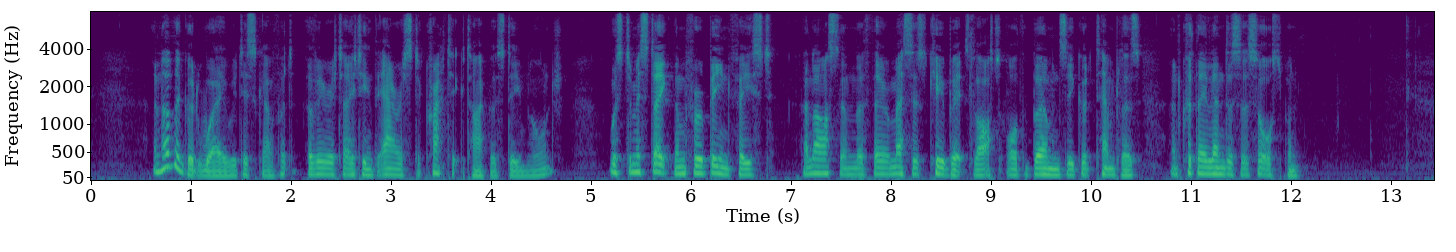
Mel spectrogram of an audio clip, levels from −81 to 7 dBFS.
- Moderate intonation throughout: Yes, average, 3.4 semitones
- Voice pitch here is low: Yes, low, 105 Hz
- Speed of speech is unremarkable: Yes, average, 185 wpm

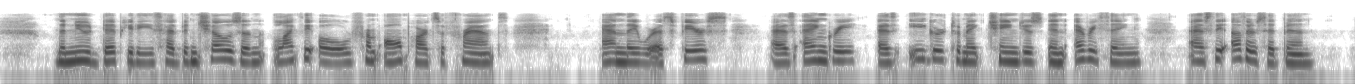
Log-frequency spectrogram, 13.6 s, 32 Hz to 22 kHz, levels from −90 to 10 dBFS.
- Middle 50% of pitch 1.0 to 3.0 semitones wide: Yes, narrow, 2.4 semitones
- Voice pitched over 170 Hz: Yes, medium, 185 Hz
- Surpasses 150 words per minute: No, average, 145 wpm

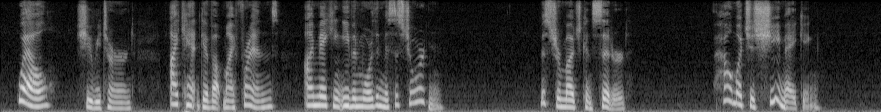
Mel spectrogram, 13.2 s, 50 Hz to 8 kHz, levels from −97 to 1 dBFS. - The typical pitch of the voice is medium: No, high, 205 Hz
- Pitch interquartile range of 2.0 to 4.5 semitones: No, average, 5.1 semitones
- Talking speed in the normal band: No, slow, 110 wpm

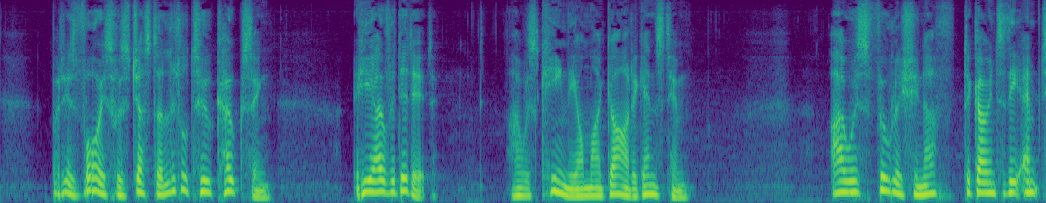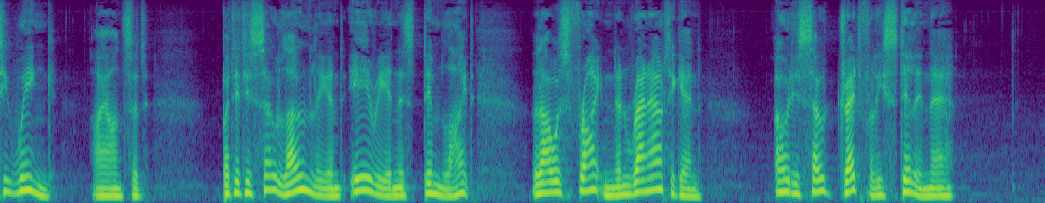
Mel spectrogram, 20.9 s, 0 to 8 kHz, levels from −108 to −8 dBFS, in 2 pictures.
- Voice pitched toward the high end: No, medium, 140 Hz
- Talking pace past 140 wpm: Yes, average, 170 wpm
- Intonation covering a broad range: Yes, wide, 6.7 semitones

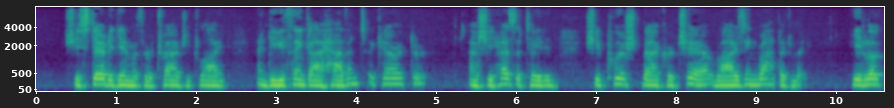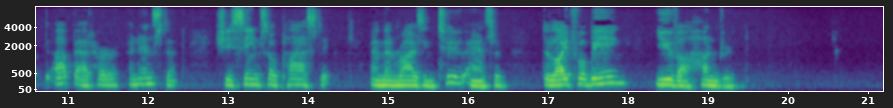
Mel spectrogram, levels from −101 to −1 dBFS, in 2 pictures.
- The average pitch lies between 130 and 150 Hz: Yes, medium, 140 Hz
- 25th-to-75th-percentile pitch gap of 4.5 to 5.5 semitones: No, average, 2.9 semitones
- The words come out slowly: Yes, slow, 130 wpm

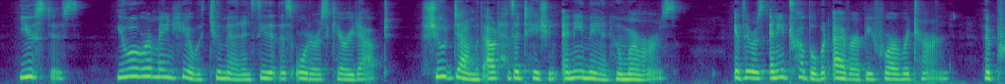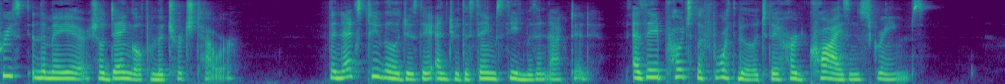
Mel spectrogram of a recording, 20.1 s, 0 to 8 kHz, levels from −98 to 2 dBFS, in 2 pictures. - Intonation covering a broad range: No, average, 3.5 semitones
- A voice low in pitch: No, high, 210 Hz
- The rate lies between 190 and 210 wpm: Yes, average, 195 wpm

